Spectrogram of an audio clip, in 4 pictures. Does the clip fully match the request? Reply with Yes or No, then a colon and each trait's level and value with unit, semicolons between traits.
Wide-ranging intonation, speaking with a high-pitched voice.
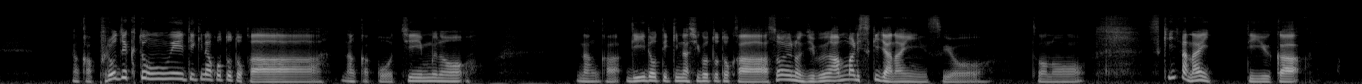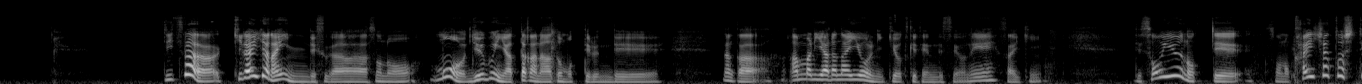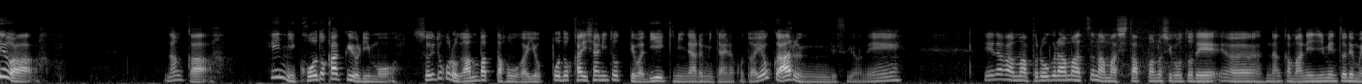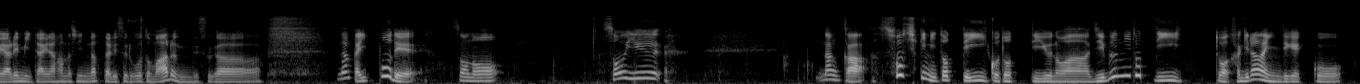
No: wide, 8.0 semitones; medium, 150 Hz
